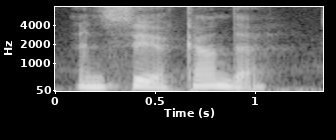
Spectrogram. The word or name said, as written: sökande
